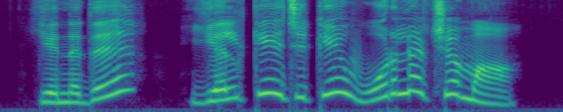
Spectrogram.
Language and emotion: Tamil, surprised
